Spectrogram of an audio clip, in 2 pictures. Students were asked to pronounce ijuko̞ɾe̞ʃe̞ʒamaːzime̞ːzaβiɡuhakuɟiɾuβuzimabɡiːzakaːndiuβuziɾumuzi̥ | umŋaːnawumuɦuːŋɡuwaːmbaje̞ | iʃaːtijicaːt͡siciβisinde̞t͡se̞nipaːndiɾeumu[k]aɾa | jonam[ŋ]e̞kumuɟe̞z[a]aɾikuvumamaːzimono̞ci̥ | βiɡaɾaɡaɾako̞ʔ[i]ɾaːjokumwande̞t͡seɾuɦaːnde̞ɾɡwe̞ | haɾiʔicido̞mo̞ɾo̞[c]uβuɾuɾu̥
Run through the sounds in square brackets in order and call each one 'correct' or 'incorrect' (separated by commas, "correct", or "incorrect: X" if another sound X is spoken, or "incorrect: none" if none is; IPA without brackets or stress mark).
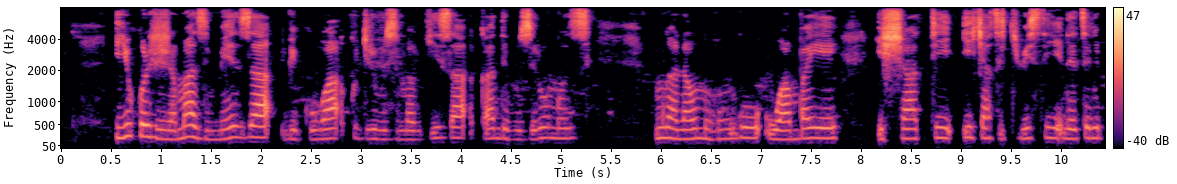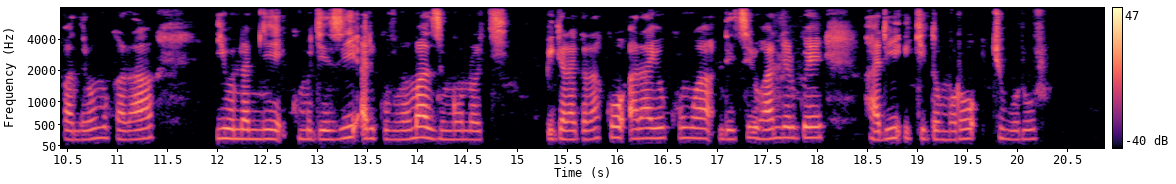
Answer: correct, incorrect: ɲ, incorrect: i, incorrect: a, correct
